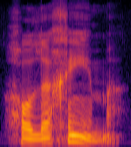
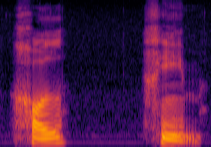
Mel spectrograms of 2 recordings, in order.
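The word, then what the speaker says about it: הולכים: It's pronounced ho-le-chim, not hol-chim.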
